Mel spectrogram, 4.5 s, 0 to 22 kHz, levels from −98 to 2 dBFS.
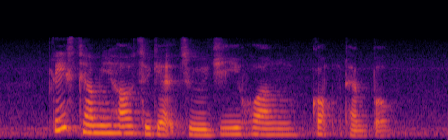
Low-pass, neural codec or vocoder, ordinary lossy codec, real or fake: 7.2 kHz; none; none; real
